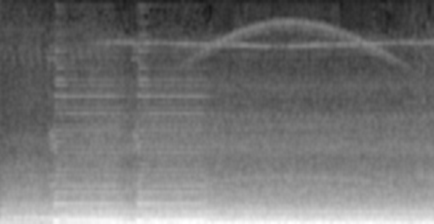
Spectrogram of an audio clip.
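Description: A loud, steady truck horn blast in the game American Truck Simulator, with a deep droning tone, begins after a half-second of engine rumble and holds to the end.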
